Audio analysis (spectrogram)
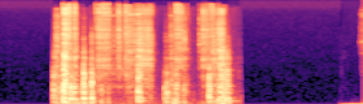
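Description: A chair creaks and groans in two drawn-out bursts as someone sits down and their weight settles onto it, loud, then falls quiet with a faint shuffle at the end.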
